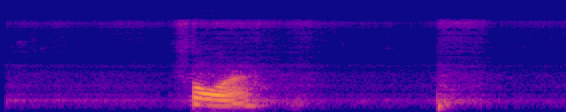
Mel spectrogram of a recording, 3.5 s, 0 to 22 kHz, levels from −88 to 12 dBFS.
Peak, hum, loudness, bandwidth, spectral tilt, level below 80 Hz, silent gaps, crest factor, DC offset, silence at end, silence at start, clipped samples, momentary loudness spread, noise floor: -6 dBFS; none; -18 LUFS; 12 kHz; -8 dB/octave; -72 dBFS; none; 20 dB; under 0.1%; 0.75 s; 1.2 s; under 0.1%; 25 LU; -61 dBFS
